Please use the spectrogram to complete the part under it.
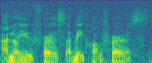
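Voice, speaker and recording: A woman's voice: low voice, level tone, a little slow. A woman voicing a Jamaican woman who turns down a marriage proposal, exclaiming and emphatic, in a Jamaican Patois accent.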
